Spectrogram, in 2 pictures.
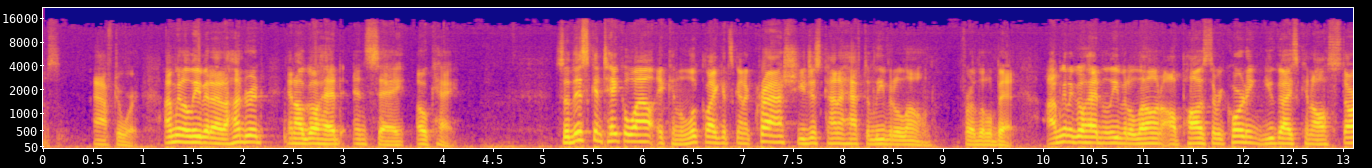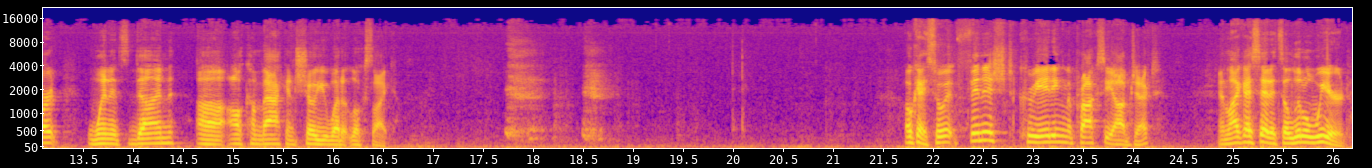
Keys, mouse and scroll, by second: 4.1-9.1 drag, 25.3-25.6 scroll down 3.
